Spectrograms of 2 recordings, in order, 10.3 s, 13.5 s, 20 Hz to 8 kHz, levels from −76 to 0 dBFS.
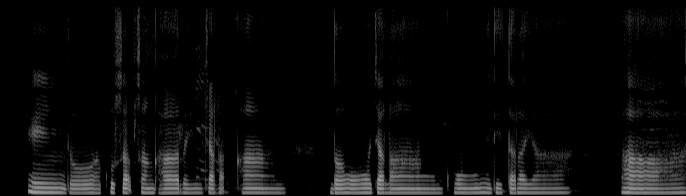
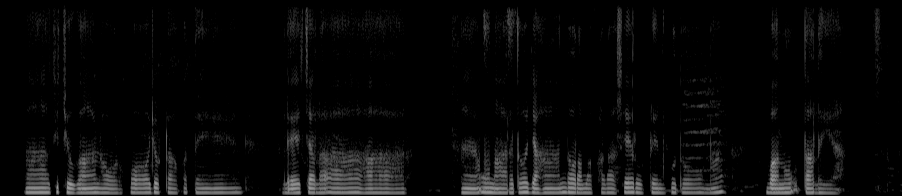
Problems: none marked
